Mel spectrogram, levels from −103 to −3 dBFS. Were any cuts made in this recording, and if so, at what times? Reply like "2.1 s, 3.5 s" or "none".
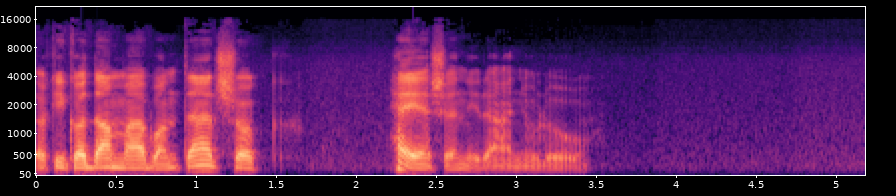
none

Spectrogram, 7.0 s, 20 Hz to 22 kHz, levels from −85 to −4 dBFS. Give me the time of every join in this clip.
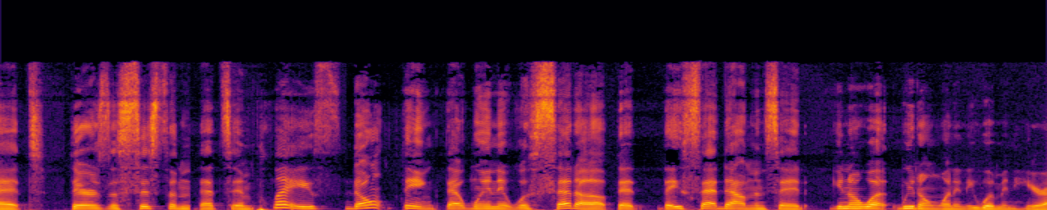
2.3 s

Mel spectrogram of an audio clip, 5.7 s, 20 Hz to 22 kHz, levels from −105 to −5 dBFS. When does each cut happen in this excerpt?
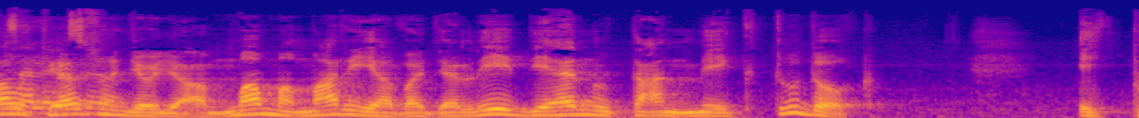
none

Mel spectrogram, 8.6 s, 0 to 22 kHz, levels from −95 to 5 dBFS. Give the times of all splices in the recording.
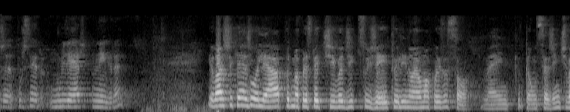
3.7 s, 5.4 s

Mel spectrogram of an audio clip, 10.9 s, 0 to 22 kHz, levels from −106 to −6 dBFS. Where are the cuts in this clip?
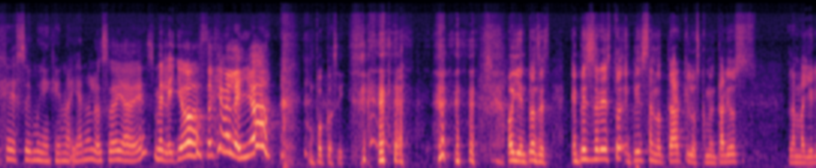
none

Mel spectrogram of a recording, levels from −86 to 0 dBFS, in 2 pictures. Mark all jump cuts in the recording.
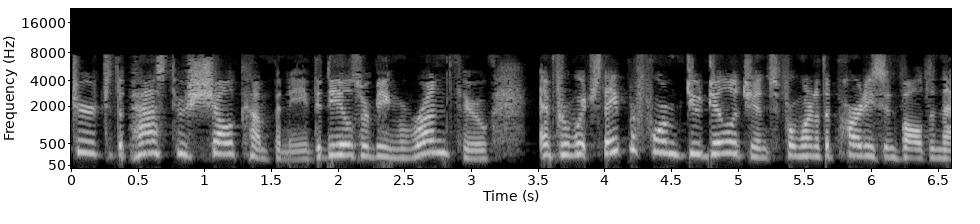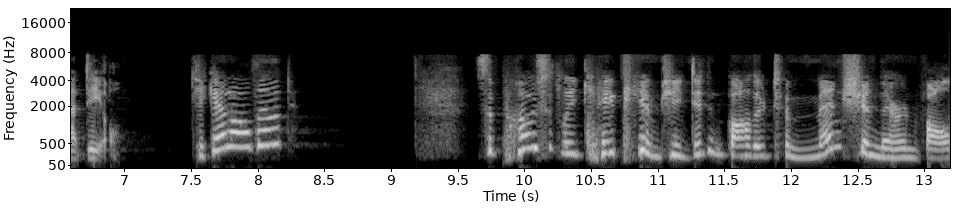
none

